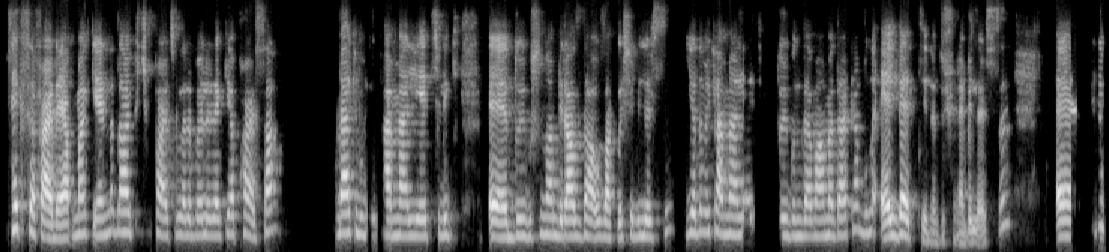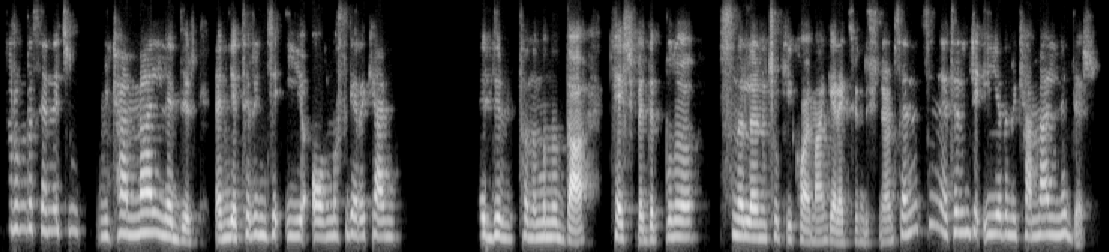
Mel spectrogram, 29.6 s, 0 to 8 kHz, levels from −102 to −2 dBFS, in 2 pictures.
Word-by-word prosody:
tek 275 0 +4
seferde 210 -11 +6
yapmak 205 +7 +4
yerine 210 +5 0
daha 240 0 +5
küçük 245 +1 -10
parçalara 200 -2 -2
bölerek 200 0 -2
yaparsan 220 +2 -1 0.8
belki 230 +1 +5
bu 215 - -6
mükemmeliyetçilik, 200 +1 -1 0.5
eee, 180 -1 +6
duygusundan 200 +2 -3
biraz 190 0 +3
daha 190 -4 +3
uzaklaşabilirsin. 185 +6 -4
Ya 235 +1 -1
da - - -4
mükemmeliyetçilik 215 -4 -2 0.2
duygun 195 -1 -6
devam 195 0 0
ederken 210 +6 -2
bunu, 230 +1 -8
elde 200 +4 +5
ettiğini 195 -11 0
düşünebilirsin. 130 - -8 0.6
Eee, 190 +1 +6 0.3
bir 250 - -24
de - - -8 0.2
bu - - -7
durumda, 285 +1 -4
senin 270 -3 -4
için 260 -1 -7 0.2
mükemmel 225 +4 +3
nedir? 150 -8 0 0.3
Yani, 175 +3 +1
"Yeterince 210 +3 -1
iyi 195 +1 -2
olması 190 +3 0
gereken 195 -3 -1 1.1
nedir?" 185 -3 0
tanımını 180 -2 -1
da - - +8 0.3
keşfedip 160 -2 -1
bunu 190 0 +2 0.4
sınırlarını 185 -5 +2
çok 190 +1 -5
iyi 160 -1 -6
koyman 135 0 0
gerektiğini 135 -1 -1
düşünüyorum. 135 +3 -7
Senin 225 +8 -2
için 305 0 -10
yeterince 240 +2 -2
iyi 220 +3 -5
ya 220 -1 0
da - - -3
mükemmel 210 0 -1
nedir? 205 -2 -5
200 Hz, 120 wpm, -22 LUFS, 185-225 Hz, 1.1 s, da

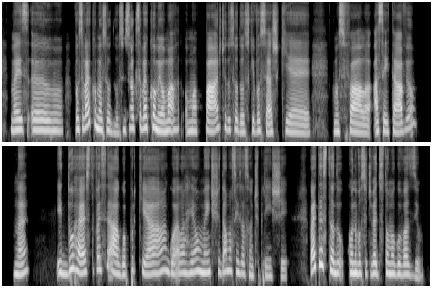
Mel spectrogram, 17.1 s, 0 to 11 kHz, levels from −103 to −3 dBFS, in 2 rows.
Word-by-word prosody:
mas, 200 0 +1
hã, 195 -2 +1 0.2
você 215 +2 -1
vai 265 +5 +5
comer 240 -11 +3
o - - +1
seu 195 -1 -3
doce. 155 +5 -7
Só 235 +3 0
que - - -12
você - - -2
vai 240 +2 +3
comer 220 -8 +3
uma, 195 +3 +2
uma 180 +2 -2 0.2
parte 220 +8 +5
do 200 - -4
seu 205 0 -3
doce 165 -2 -5
que 195 - -4
você 180 -2 -2
acha 160 +1 0
que 185 -2 -5
é, 155 -3 -2 0.4
como 175 -1 -3
se - - -3
fala, 165 -4 +4
aceitável, 180 - +1 0.5
né, 200 +4 +1 0.6
e 225 - +1 0.2
o 300 - +6
resto 235 -2 +2
vai 285 0 0
ser - - -6
água, 200 -4 +3
porque 260 -4 -5
a 195 +1 +2 0.3
água, 230 -6 -2
ela 220 - -2
realmente 230 +1 0
te 240 - -7
dá 245 +3 -2
uma 260 0 -2
sensação 205 -6 -5
de - - -14
preencher. 165 -3 -8 0.4
Vai 290 +6 +6
testando 265 - +2
quando 220 -1 +3
você 210 0 -1
estiver 205 +1 0
de 190 - -9
estômago 205 -3 0
vazio, 175 -7 -4
200 Hz, 190 wpm, -24 LUFS, 180-230 Hz, 0.6 s, o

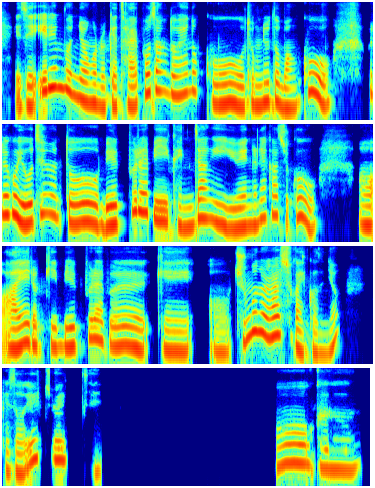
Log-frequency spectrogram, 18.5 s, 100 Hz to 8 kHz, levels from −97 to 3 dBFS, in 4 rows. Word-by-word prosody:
이제 175 0 -1
1 315 - +4
인분용으로 245 - +3
이렇게 170 0 -2
잘 175 -1 -2
포장도 280 -1 0
해 275 +2 -1
놓고 195 -11 0
종류도 195 +1 0
많고 190 - 0 0.4
그리고 280 -2 +3
요즘은 260 +6 +2
또 205 0 +3
밀프렙이 195 - +2
굉장히 195 +1 0
유행을 185 +4 0
해 245 - -2
가지고 255 - -3 0.5
어 195 -1 +1
아예 190 +4 +3
이렇게 200 -2 -2
밀프렙을 200 -1 0
이렇게 170 -2 -4 0.3
어 165 -1 -5
주문을 300 +3 +2
할 295 +1 +5
수가 190 - -2
있거든요. 160 - -6 0.4
그래서 175 -2 -4
1 260 +6 +1
주일치 260 -10 -5 2.2
오 235 +2 +1
그 190 0 -4
200 Hz, 245 characters per minute, -18 LUFS, 185-260 Hz, 2.2 s, 할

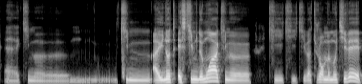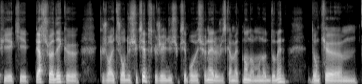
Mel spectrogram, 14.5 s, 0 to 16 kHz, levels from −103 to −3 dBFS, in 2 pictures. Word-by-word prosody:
heu, 80 -1 -11
qui - - -11
me 80 -2 -9
mmh, 65 -3 -15
qui - - -4
mmh, 90 -2 0
a 95 - +5
une 100 +3 +6
autre 120 - +3
estime 115 -1 +4
de 115 - +6
moi, 150 +5 +7
qui 150 -8 -4
me 95 -3 -1 0.3
qui 95 -2 -7
qui 90 0 -13
qui - - -11
va 90 0 -3
toujours 110 +2 0
me 105 -1 +4
motiver. 125 +9 +3
Et - - +4
puis, 90 -1 -5
heu, - - -3
qui 85 - -7
est 80 - -7
persuadé 120 0 +2
que 85 -6 -4 0.4
que 90 - -14
j'aurais 90 0 -1
toujours 100 -1 -3
du 95 0 -5
succès, 170 - +1
puisque 95 - -9
j'ai 90 +1 -4
eu 90 - -2
du 95 0 -5
succès - - -8
professionnel 90 0 -3
jusqu'à 85 0 -8
maintenant, 90 +6 -3
dans 80 - -5
mon 85 +1 -5
autre 85 +1 -6
domaine. 115 +8 -2 0.5
Donc, 90 +1 -4
hem, 85 -3 0
90 Hz, 195 wpm, -23 LUFS, 85-105 Hz, 0.5 s, moi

